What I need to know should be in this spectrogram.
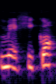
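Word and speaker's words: México: Is pronounced H is in some words like Mexico and Texas, and is pronounced S in the beginning of some words, okay?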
